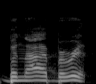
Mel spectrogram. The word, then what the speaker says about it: B'nai B'rith: Mickey, how do you pronounce that again? That's B'nai B'rith.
